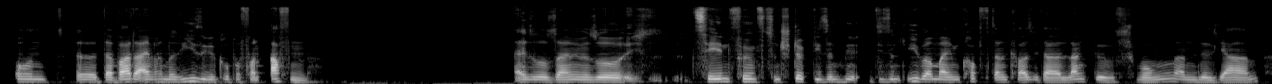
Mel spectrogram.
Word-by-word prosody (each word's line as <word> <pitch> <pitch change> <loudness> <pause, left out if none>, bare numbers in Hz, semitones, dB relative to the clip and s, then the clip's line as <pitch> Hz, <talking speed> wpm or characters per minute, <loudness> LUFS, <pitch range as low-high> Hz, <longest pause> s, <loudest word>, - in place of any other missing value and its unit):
Und, 120 -2 -2 0.3
äh, 115 -1 0
da 110 0 +2
war 120 +2 +9
da - - +7
einfach 120 +1 +2
'ne 115 -1 -2
riesige 125 -2 -2
Gruppe 120 0 -9
von - - -3
Affen. 105 -8 +3 2.0
Also 115 0 +1
sagen 110 +2 +1
wir 110 - 0
so 110 -1 +4
ich - - -6 0.4
10, 130 +1 +5
15 130 -3 -2
Stück, 130 +3 0
die 115 - -3
sind 115 0 -5
mir 120 -2 -3
die - - -14
sind 120 +1 -7
über 130 -4 +1
meinem 115 -2 +1
Kopf 135 +3 -8
dann 110 +1 -2
quasi 110 0 -1
da 100 -1 +3
lang 120 +5 -1
geschwungen 110 +4 -3
an 110 -3 -4
Lianen. 105 +3 -1
115 Hz, 160 wpm, -24 LUFS, 110-125 Hz, 2.0 s, war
